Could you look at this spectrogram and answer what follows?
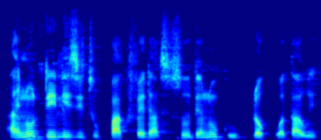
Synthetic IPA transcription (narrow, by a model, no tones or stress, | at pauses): a̰jnodelizitupakfɛdasːodɛnoɡoblɔk̚wɔtawḛ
